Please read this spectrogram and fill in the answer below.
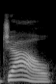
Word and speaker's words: Jal: Oh, and Professor Chat wants you to know it's pronounced Pearland, Texas, like the fruit, and Jal, New Mexico, rhymes with pal.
